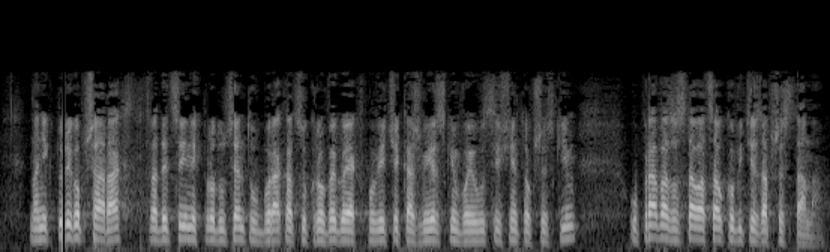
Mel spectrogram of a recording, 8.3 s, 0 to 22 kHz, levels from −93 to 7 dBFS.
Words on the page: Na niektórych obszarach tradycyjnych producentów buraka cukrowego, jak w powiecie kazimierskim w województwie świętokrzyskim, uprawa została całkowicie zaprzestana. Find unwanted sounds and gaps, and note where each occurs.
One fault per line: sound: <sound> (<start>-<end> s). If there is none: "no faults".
sound: dropout (0.6-0.7 s)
